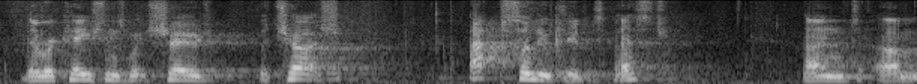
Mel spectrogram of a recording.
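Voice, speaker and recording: A man with an English accent speaks at a fairly high pitch with very wide pitch swings. Noticeable background noise is present. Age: 70s. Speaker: peer in parliamentary debate. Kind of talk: parliamentary speech. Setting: House of Lords chamber. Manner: formal.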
